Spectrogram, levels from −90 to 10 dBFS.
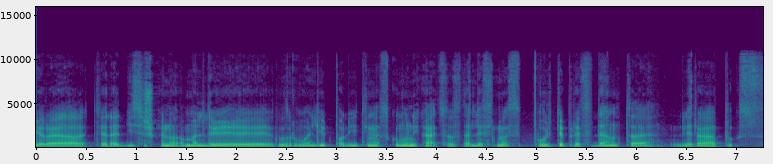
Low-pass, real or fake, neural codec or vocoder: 10.8 kHz; fake; codec, 24 kHz, 0.9 kbps, WavTokenizer, medium speech release version 1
